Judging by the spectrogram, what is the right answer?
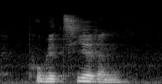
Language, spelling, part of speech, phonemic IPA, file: German, publizieren, verb, /publiˈt͡siːʁən/, De-publizieren.ogg
- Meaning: to publish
